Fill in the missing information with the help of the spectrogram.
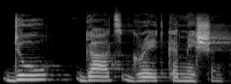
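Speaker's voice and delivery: ordinary talk, nothing marked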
